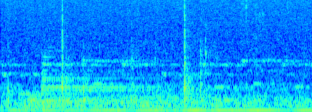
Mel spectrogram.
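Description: Faint background music of held tones over a low steady hum, with two computer-mouse clicks about a second apart.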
